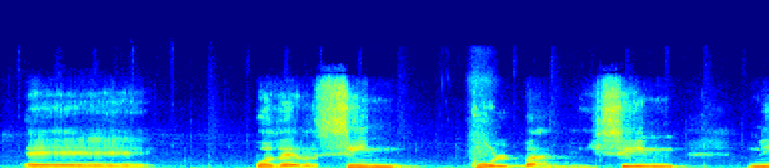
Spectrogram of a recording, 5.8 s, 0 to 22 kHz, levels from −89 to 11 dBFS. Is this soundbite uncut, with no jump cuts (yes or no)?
no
